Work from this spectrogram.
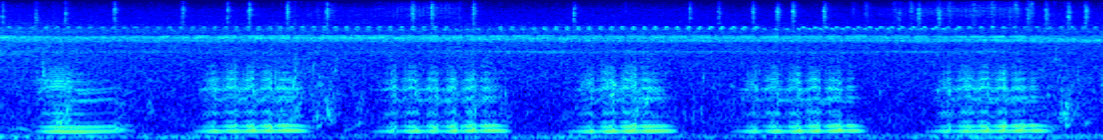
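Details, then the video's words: American bullfrog calls at a lake, offered as relaxing nature ambience: low, throbbing, pulsed notes repeated about every second in steady series, with a constant high insect-like hiss above. "Bullfrog Lake Audio Only"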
